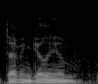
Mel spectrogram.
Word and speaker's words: Devin Gilliam: We got Devin Gilliam, Rare.Img.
